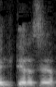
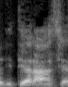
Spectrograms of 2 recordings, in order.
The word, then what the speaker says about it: literacia: E depois a gente ainda vai conversar um pouco, literacia financeira, que eu lembro até que você falou literácia, as pessoas confundem a pronúncia dessa palavra, não é uma palavra obrigado.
